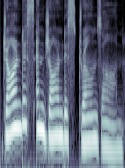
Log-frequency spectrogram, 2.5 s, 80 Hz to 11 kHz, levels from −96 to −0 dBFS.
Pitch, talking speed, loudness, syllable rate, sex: 200 Hz, 120 wpm, -15 LUFS, 4.2 syllables/s, female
